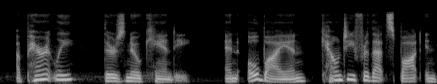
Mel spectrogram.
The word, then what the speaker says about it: Obion: Also, the pronunciation police are back. They're gently suggesting it's McCandless, Pennsylvania. Apparently, there's no candy, and Obion, county for that spot in Tennessee.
